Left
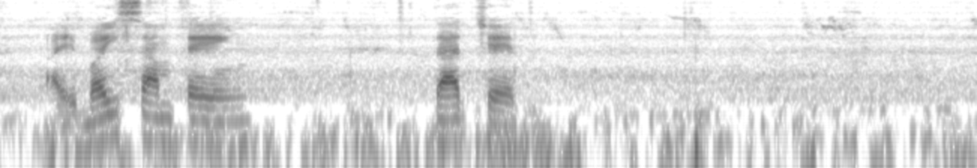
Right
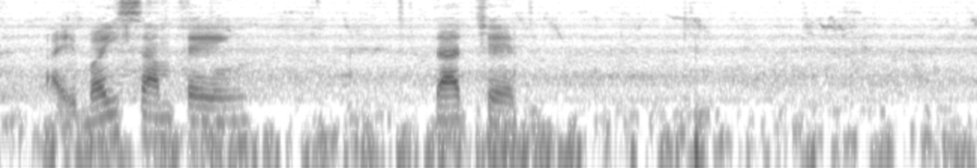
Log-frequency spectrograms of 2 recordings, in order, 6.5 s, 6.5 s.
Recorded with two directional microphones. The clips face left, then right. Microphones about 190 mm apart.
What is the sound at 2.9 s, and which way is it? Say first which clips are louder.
Speech: left 2 dB; 10° left (ahead or behind).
